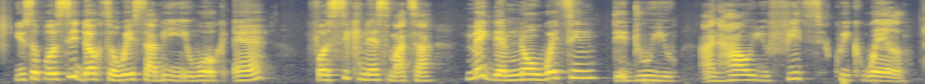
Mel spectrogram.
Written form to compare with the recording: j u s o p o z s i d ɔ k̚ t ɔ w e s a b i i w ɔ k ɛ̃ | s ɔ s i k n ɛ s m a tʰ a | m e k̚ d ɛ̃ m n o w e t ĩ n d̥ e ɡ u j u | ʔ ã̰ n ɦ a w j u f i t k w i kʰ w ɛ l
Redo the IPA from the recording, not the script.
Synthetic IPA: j u s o p o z s i d ɔ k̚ t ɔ w e s a b i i w ɔ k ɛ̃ | f ɔ s i k n ɛ s m a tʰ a | m e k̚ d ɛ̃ m n o w e t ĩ n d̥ e d u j u | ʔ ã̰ n ɦ a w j u f i t k w i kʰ w ɛ l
